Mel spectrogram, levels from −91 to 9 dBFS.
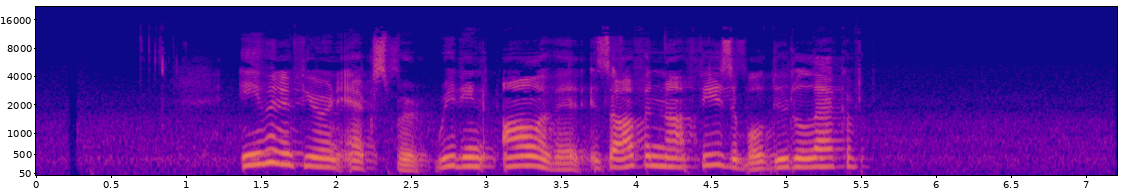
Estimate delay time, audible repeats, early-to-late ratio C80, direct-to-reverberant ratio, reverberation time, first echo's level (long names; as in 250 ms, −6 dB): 93 ms, 1, no reverb audible, no reverb audible, no reverb audible, −17.5 dB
